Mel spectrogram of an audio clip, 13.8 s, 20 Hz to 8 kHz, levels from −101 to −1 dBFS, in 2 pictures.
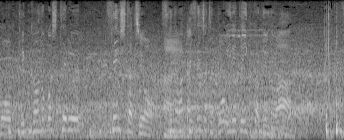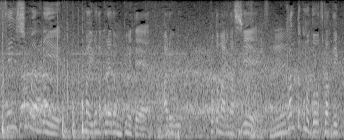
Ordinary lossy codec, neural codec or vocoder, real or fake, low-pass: none; none; real; none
